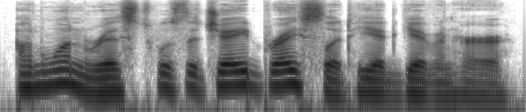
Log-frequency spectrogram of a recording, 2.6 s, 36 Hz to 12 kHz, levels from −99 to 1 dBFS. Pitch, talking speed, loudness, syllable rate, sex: 115 Hz, 250 wpm, -18 LUFS, 6.2 syllables/s, male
